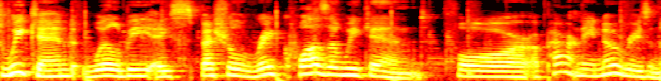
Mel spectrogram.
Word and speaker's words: Rayquaza: sometimes Rick was a-- or to pronounce its name properly Rayquaza because the name comes from Ray & quasar is a dragon and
